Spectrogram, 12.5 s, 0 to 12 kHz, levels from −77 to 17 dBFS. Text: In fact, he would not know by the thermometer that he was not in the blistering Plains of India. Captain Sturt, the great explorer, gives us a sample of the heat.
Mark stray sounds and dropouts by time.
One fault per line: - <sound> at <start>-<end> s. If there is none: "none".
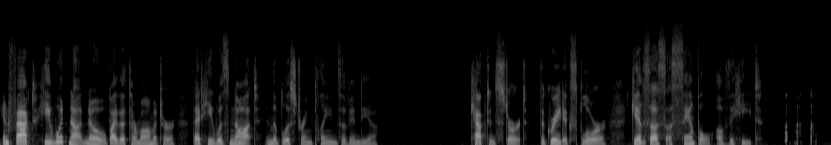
- laugh at 11.8-12.3 s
